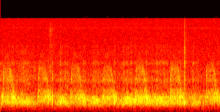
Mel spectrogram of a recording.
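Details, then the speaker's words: Home fetal Doppler over the pregnant woman's artery, compared with the placenta and baby sounds: maternal arterial pulse with a distinctly different rate and sound from the fetal heartbeat. "that's the artery that's my heartbeat off the placenta and you can see the different heart rates and the difference in sounds"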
